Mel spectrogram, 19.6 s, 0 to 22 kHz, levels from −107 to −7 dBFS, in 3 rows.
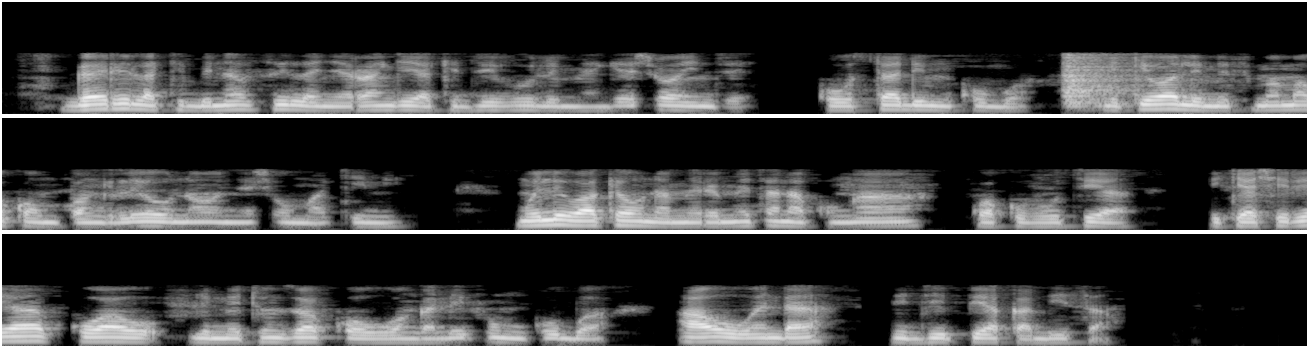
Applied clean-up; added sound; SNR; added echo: none; none; none; none.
